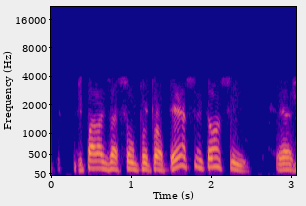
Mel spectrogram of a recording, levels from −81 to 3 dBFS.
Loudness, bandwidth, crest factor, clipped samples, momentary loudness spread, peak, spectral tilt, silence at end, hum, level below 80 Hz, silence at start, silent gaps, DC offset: -25 LUFS; 4 kHz; 18 dB; under 0.1%; 7 LU; -6 dBFS; -8.5 dB/octave; 0 s; none; -66 dBFS; 0.3 s; 2.53-2.58 s; under 0.1%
